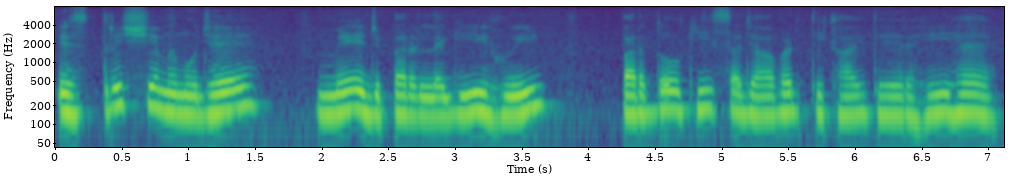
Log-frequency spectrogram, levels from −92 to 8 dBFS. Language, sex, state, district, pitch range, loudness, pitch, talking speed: Hindi, male, Jharkhand, Ranchi, 145-170 Hz, -15 LUFS, 150 Hz, 125 wpm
